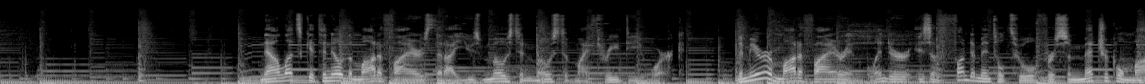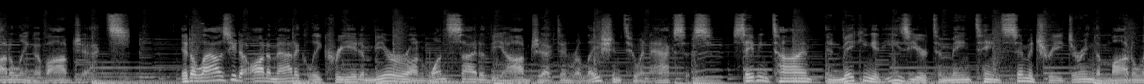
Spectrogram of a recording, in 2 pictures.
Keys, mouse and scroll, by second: 4.7 Tab, 5.7 x, 7.2 right click, 7.7 KP_1, 9.0 shift+middle click, 9.7-10.1 scroll up 6, 11.1 Tab, 11.4-12.5 scroll down 4, 12.5 click, 15.7 shift+click, 17.9-19.2 scroll up 7, 19.2-19.7 scroll up 1, 19.7-21.0 scroll down 3, 21.0 click, 21.6-22.2 scroll down 1, 22.2 shift+click.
